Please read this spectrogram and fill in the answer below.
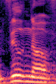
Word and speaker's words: Villeneuve: Judy Villeneuve Dice, and I'm pronouncing Villeneuve because a lot of people stretch it.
